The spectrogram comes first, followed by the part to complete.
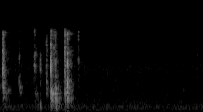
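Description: A few quick clicks of a computer keyboard and mouse in the first second, then near silence.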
